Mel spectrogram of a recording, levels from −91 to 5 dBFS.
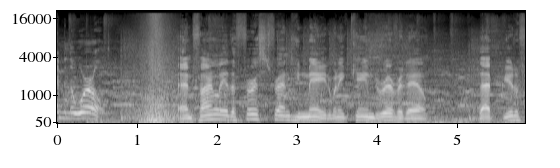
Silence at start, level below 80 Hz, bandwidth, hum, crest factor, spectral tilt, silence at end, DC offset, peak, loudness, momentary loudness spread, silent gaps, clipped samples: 0 s; -36 dBFS; over 20 kHz; none; 16 dB; -5.5 dB/octave; 0 s; under 0.1%; -2 dBFS; -18 LUFS; 11 LU; none; under 0.1%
